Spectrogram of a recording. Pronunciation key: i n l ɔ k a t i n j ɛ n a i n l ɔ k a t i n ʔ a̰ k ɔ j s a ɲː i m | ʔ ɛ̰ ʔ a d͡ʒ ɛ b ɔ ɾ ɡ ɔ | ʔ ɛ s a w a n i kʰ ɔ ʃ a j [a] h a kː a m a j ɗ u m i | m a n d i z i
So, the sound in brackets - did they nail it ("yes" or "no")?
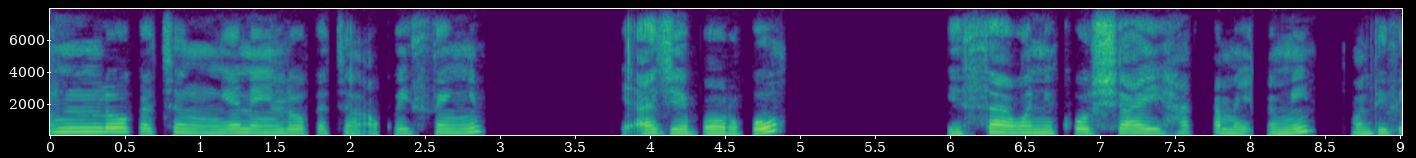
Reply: no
